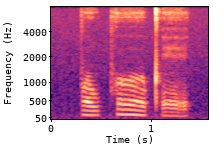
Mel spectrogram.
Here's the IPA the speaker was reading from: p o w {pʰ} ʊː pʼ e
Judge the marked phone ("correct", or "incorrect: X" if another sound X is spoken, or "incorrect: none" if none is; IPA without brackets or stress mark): correct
